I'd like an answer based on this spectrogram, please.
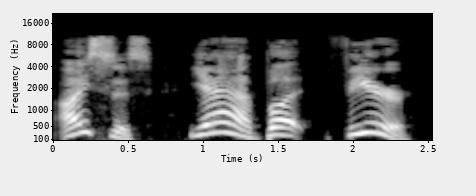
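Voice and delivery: high, slow drawn-out whine; mock whining interviewer. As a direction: drag out fear like a scared host. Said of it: "And the Fox News guy's going".

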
